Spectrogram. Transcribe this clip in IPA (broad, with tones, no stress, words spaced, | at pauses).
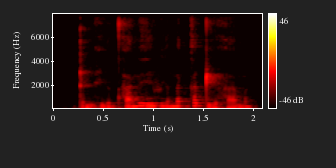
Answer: ʈə˨˩˦ŋhi˨˩˦ə̯ t̪ʰa˧˥ŋɣe˧˥ vi˧ə̯na˦˥k̚xa˦˥t̚ ʈi˨˩˨ə̯ha˧˥m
